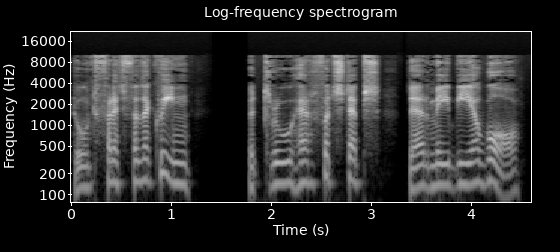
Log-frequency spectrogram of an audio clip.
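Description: A tiny, fierce Scottish fairy matriarch talks high and loud, as a man voices her. She is blunt and gruff, rolling out broad dialect. The sound is dry and close. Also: fairly even intonation, measured pace, no room sound, close to an everyday voice.

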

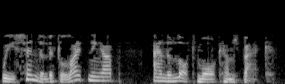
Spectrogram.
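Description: Man as Jeremy, manic high-pitched pedantic clockmaker. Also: normal speed, a little hiss or hum. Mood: gleeful. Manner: precise, excitable, over-rational. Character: Jeremy, fussy, manic, unhinged male clockmaker. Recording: thin phone-like band.

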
